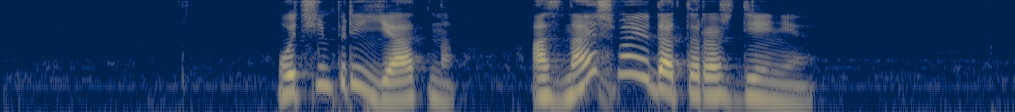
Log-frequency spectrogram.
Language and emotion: Russian, positive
